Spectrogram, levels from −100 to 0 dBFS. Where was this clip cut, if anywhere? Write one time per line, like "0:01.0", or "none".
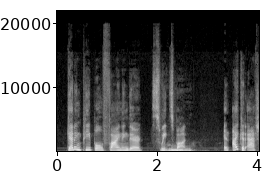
0:01.7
